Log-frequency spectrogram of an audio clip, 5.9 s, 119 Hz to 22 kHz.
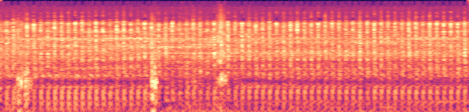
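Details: Honda small single driving what is believed to be an Eaton series 11 hydrostatic transmission in a homemade inboard boat; owner says it runs poorly, carburetor not checked: lumpy, slightly uneven beat near four pulses a second; rough running, cause unconfirmed.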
